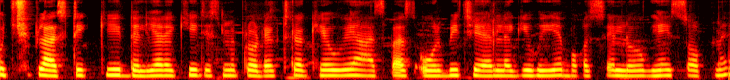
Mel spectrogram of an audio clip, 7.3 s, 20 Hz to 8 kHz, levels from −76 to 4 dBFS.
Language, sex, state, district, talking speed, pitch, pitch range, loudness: Hindi, female, Bihar, West Champaran, 215 wpm, 200 Hz, 190-205 Hz, -18 LUFS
